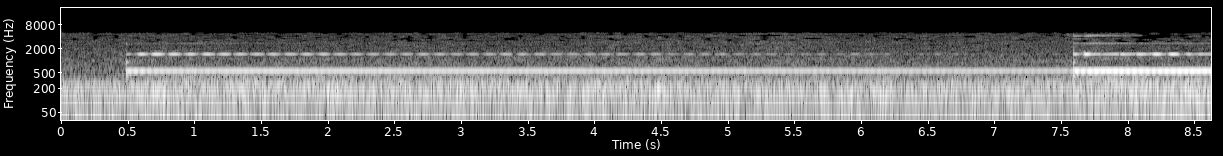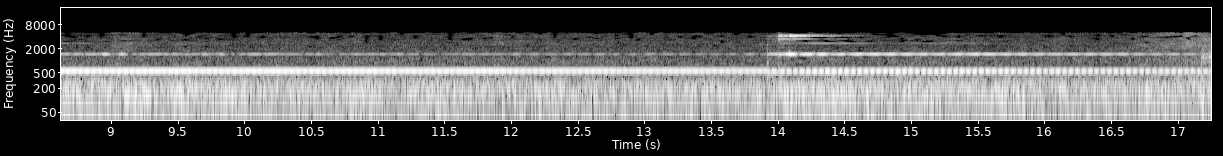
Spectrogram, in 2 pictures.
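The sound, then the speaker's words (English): A gong is struck three times to end a meditation session, roughly seven seconds apart, each strike blooming into a steady, humming ring that sustains and overlaps the next, with no voices. “So I'm now going to ring the gong 3 times to end this meditation session.”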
